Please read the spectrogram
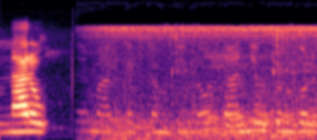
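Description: A woman speaking, cut off about a third of a second in; after a brief gap, a steady background hiss with a voice faintly under it.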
